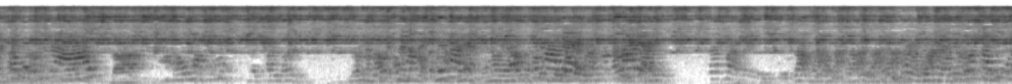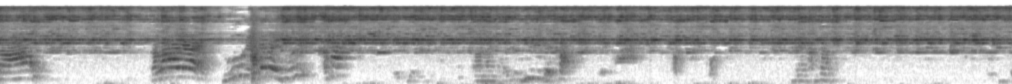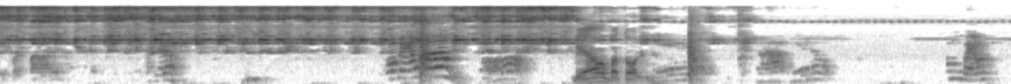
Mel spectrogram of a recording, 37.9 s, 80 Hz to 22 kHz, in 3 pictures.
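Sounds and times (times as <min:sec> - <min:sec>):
small metal jingle bells shaken: 0:00.0 - 0:37.9.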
